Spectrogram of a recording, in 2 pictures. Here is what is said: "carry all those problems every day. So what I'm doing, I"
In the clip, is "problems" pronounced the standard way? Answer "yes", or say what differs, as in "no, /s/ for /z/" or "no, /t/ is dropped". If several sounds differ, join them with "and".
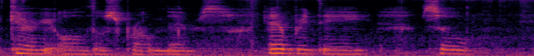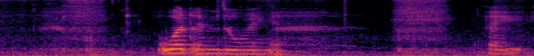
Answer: no, /s/ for /z/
